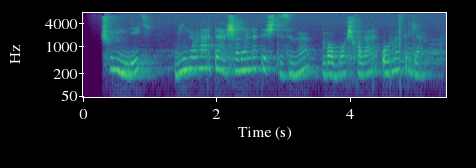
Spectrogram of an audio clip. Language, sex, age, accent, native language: Uzbek, female, 18-24, Navoiy, Uzbek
